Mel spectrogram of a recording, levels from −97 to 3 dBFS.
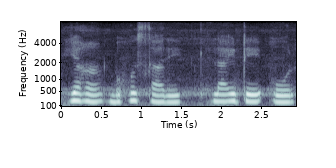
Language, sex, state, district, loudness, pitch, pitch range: Hindi, female, Madhya Pradesh, Bhopal, -17 LUFS, 195 Hz, 185-205 Hz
